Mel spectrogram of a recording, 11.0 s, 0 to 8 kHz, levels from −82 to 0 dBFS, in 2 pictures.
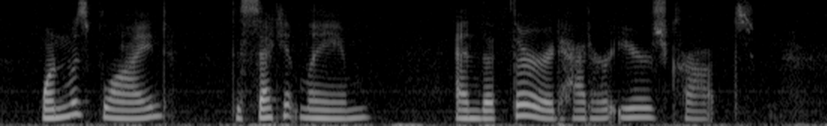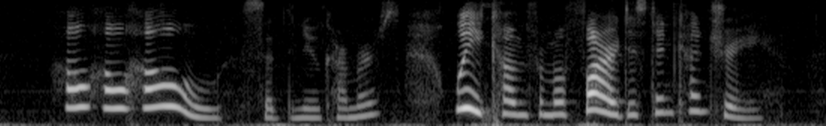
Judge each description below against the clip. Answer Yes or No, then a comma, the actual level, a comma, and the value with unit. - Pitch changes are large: Yes, wide, 7.0 semitones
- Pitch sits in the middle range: No, high, 225 Hz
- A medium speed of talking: Yes, average, 145 wpm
